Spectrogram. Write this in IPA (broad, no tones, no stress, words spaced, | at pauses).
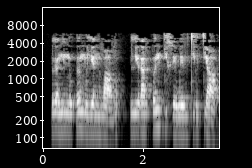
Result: lœninʊʔə mʊlʲanvɑv | lʲœɾavpən tʲəxewevtʲu tʲɑ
